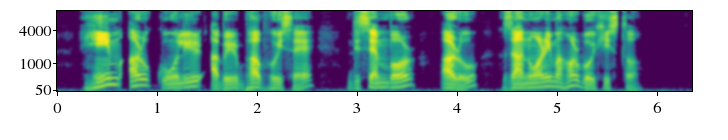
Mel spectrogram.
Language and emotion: Assamese, neutral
